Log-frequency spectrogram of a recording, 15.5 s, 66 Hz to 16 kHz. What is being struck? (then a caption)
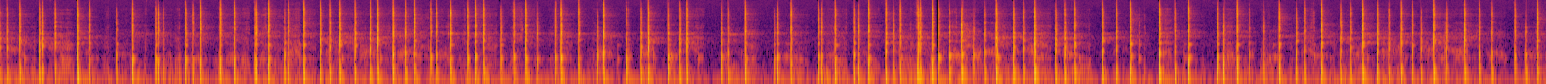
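Small fluted aluminium tin. Long fingernails rapidly tap a small, hollow, ribbed (fluted) aluminium tin that is held upside down and empty. The taps are short and dry, with bright clicks over a hollow low thump around 98 Hz. Each tap dies away almost instantly, and the tapping runs in steady, uneven bursts throughout.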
